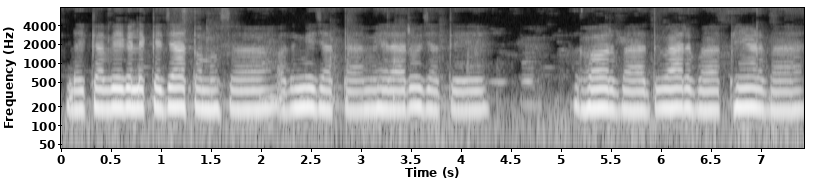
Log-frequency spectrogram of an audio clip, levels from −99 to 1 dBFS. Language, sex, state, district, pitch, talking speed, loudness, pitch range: Bhojpuri, female, Uttar Pradesh, Ghazipur, 185 Hz, 130 wpm, -13 LUFS, 180-195 Hz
